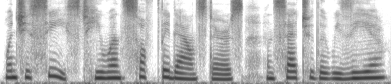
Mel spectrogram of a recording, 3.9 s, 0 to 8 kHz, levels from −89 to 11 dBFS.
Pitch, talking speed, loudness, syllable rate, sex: 215 Hz, 185 wpm, -18 LUFS, 4.5 syllables/s, female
